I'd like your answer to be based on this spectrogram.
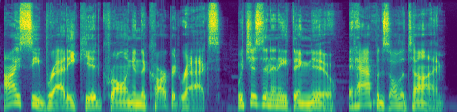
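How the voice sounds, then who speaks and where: Man narrating stories with animated pitch. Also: brisk, no echo, faint music behind. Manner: lively, expressive reading. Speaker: story narrator. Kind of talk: scripted narration of online stories.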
